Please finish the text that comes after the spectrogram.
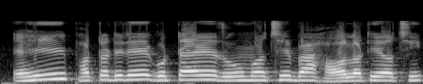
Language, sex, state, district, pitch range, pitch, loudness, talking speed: Odia, male, Odisha, Nuapada, 185-210 Hz, 195 Hz, -10 LUFS, 140 wpm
